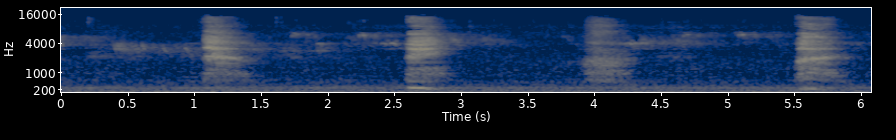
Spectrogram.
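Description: A woman breathing hard during push-ups: four sharp breaths about a second and a half apart, over a faint steady hum.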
